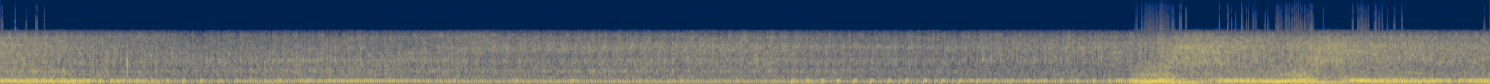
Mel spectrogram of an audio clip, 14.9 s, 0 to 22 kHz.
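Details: KLDE V6 idling with a dull steady low knock that follows the revs as it is blipped several times. The owner suspects rod knock; not confirmed.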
